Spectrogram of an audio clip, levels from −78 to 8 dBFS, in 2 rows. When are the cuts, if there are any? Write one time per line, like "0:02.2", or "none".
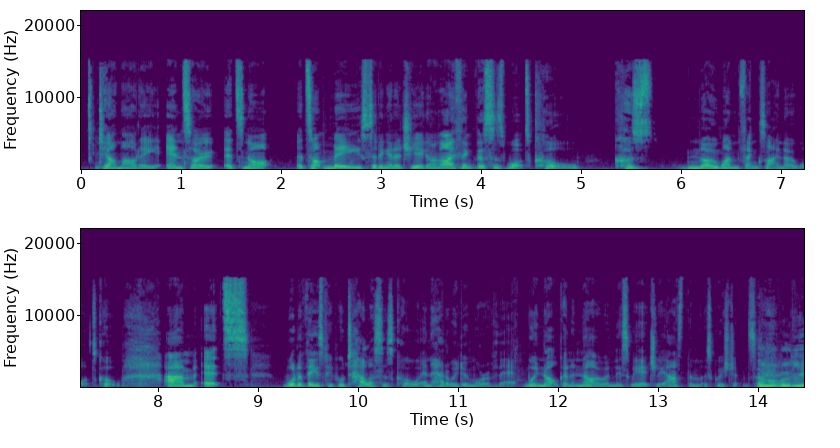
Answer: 0:11.6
